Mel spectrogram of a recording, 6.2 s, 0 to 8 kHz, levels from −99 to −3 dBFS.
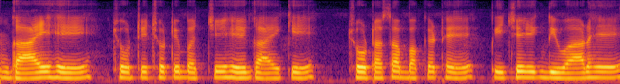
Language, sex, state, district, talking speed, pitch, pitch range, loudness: Hindi, male, Odisha, Sambalpur, 155 wpm, 155 Hz, 150-160 Hz, -17 LUFS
